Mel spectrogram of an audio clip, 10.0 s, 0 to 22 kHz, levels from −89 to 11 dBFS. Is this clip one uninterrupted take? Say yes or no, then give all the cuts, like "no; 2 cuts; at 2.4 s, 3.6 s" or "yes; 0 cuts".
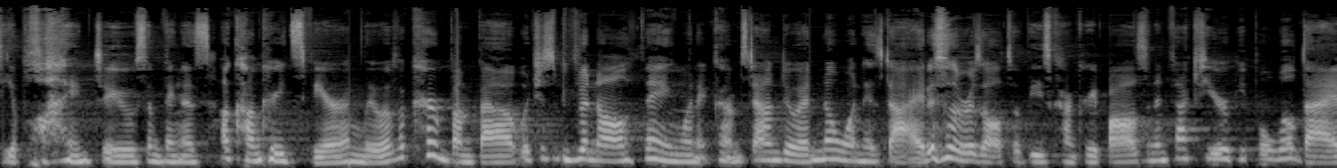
no; 2 cuts; at 1.6 s, 4.2 s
